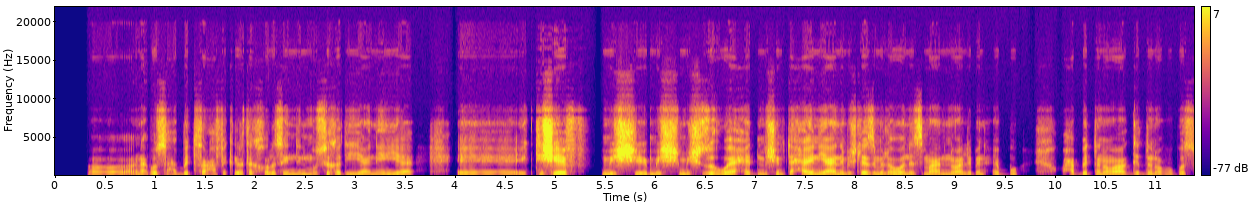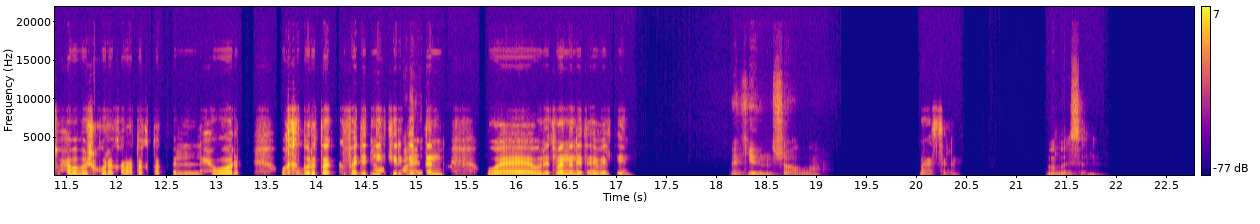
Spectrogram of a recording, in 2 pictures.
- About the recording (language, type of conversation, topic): Arabic, podcast, إزاي تنصح حد يوسّع ذوقه في المزيكا؟
- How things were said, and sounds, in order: unintelligible speech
